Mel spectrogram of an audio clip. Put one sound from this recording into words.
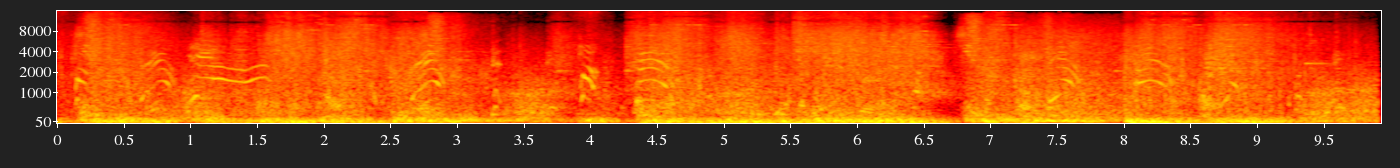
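Magic blasts burst with a loud whoosh.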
